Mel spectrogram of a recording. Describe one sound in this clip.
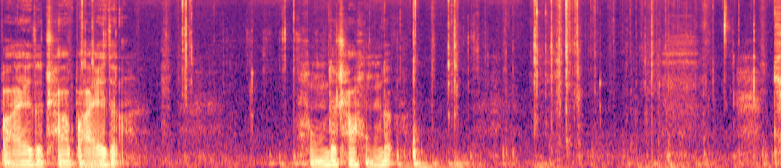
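Small plastic connectors click and rustle as they are pressed into place.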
